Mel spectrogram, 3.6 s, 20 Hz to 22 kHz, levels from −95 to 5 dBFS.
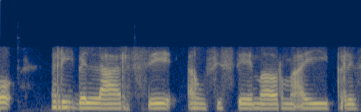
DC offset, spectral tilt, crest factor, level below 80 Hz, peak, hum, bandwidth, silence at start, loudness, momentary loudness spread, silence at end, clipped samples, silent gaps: under 0.1%; -10.5 dB/octave; 16 dB; -66 dBFS; -10 dBFS; none; 4.1 kHz; 0 s; -26 LUFS; 7 LU; 0.05 s; under 0.1%; none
